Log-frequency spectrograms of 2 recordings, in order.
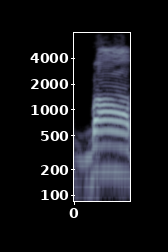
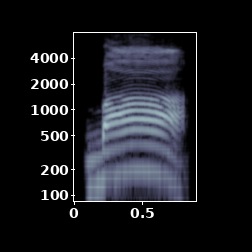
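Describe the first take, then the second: First: The vowel is held short. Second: The vowel is held long. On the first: "kalau tanpa mat" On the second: "kalau ditambahin mat"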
